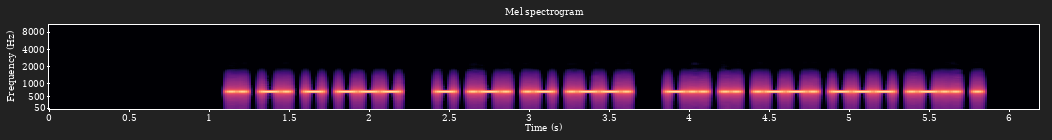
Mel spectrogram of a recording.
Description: Morse code, heard as a keyed tone, about 34 wpm, 700 Hz. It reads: INTO TRAP DIPOLE
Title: Common QSO Phrases 35wpm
